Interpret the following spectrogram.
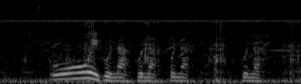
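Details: Water buffalo in the Isan countryside of Thailand, a mother named Ta Waan with young Khwan Ta: one loud, tonal, bleating call of about half a second that rises and then drops, followed by people talking nearby.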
